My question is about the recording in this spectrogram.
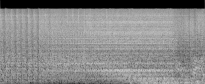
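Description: Electronic dance music in a breakdown: the bass drops out and a rushing noise sweep fills the top end, then the deep bass comes back in about three seconds in.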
